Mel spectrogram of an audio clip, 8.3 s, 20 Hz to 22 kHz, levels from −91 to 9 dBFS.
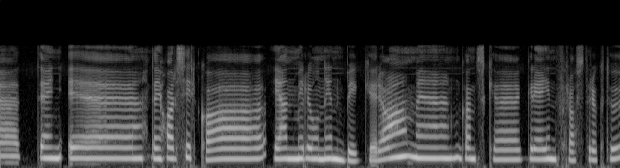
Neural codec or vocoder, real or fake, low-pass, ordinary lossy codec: none; real; 7.2 kHz; none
